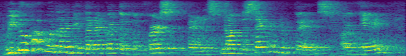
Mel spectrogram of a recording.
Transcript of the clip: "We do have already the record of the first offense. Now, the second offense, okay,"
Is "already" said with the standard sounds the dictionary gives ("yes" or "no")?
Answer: no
